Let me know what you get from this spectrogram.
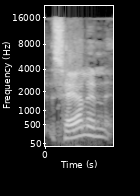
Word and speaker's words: Sälen: Sälen, det tänker man inte på. Nu säger jag det som det egentligen ska uttalas. Man tänker inte på att man åker, det har inte med djuret att göra. Utan det betyder ju sel, som betyder fäbod.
